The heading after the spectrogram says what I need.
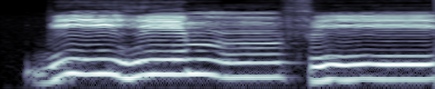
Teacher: hukum mim mati bertemu dengan fa bacanya jelas terang karena izhar syafawi bukan ikhfa syafawi tapi izhar safa syafawi jelas bacanya tidak boleh disentak tidak boleh dipanjangkan bihim fi salah bihim fi juga salah yang betul bihim fi seperti itu.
